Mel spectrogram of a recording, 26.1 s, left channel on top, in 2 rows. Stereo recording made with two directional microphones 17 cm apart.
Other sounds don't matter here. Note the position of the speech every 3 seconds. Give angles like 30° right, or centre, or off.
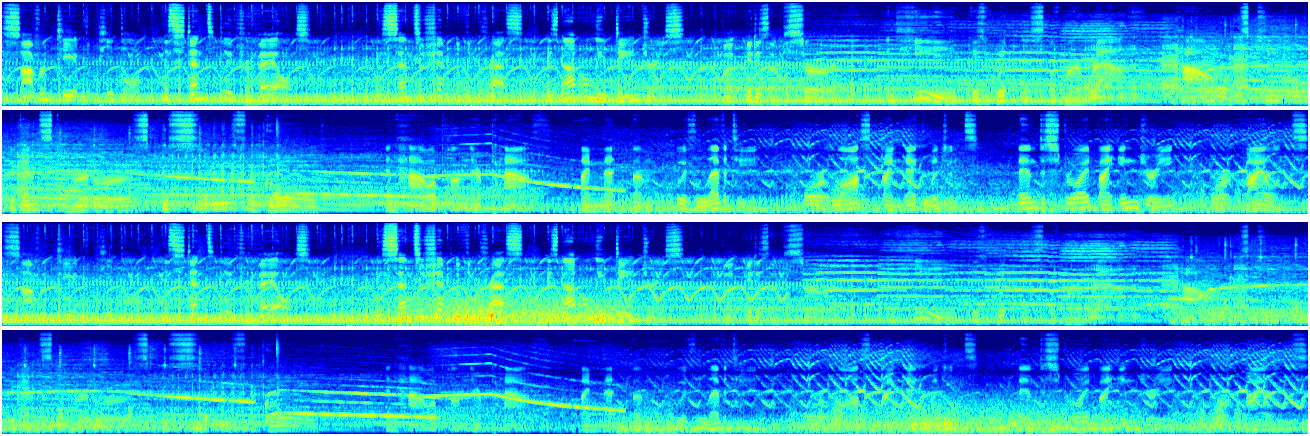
20° left, 20° right, 30° left, 50° left, 50° left, 50° left, 50° left, 50° left, 50° left.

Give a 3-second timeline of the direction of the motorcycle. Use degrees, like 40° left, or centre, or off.
30° right, centre, 20° left, 40° left, 40° left, 50° left, 50° left, 60° left, 60° left.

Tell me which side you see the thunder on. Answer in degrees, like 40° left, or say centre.
70° right.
